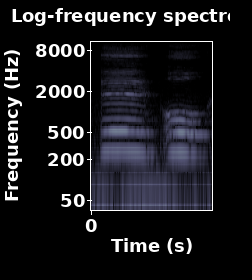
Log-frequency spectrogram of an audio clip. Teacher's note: nguyên âm cao còn gọi là khép vừa như là Ê, Ô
